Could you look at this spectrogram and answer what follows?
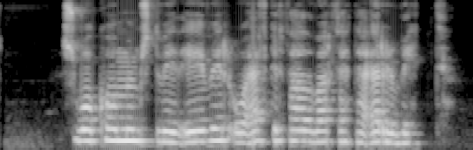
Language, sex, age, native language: Icelandic, female, 60-69, Icelandic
